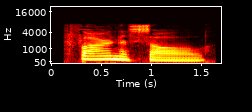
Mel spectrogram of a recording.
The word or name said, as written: farnesol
